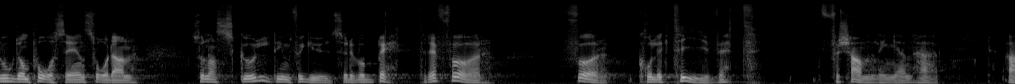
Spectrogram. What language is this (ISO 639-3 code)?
swe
